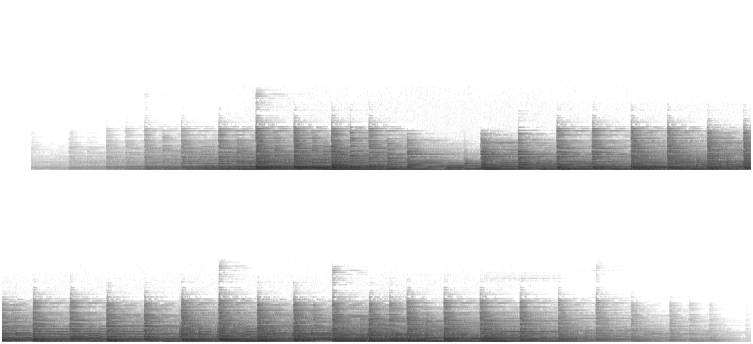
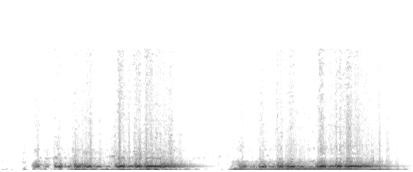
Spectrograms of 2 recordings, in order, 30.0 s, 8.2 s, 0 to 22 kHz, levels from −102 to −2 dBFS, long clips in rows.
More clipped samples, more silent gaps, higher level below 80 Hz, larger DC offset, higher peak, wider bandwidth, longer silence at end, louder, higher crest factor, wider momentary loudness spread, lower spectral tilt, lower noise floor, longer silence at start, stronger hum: neither; second, none vs 4.43-4.50 s; about the same, -46 dBFS vs -48 dBFS; neither; first, -10 dBFS vs -14 dBFS; first, 6.6 kHz vs 2.8 kHz; first, 1.15 s vs 0.6 s; first, -27 LUFS vs -31 LUFS; about the same, 18 dB vs 18 dB; second, 13 LU vs 22 LU; second, -8 dB/octave vs -9.5 dB/octave; second, -72 dBFS vs -83 dBFS; first, 2.1 s vs 0.65 s; neither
